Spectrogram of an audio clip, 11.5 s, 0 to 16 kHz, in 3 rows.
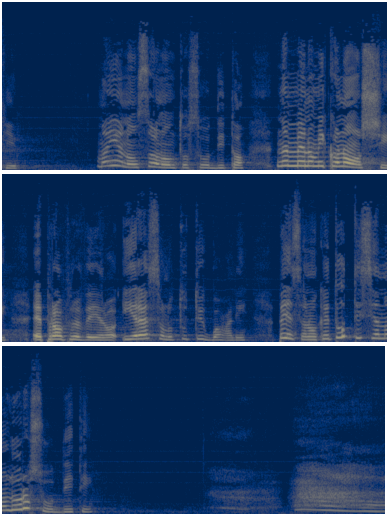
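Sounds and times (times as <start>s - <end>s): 
speech: 0.0s - 0.3s, 1.0s - 8.7s
person yawning: 10.0s - 11.5s.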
